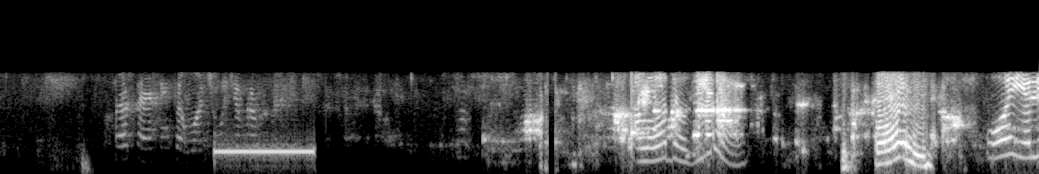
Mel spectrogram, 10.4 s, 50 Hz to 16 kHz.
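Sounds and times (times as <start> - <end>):
telephone tone after a dropped call: 2.2 - 3.2
speech: 6.4 - 7.5, 8.4 - 10.3.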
